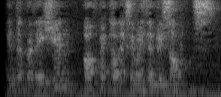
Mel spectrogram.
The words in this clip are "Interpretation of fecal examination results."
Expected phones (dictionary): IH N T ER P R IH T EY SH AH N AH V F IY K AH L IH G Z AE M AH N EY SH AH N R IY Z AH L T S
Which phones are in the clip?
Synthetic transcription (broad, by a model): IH N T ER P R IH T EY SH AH N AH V P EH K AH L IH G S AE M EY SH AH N R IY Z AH L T S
